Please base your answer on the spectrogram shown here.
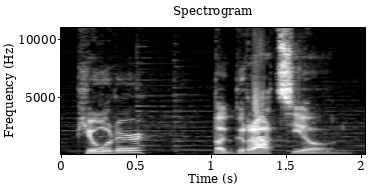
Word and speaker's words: Pyotr Bagration: there butchering ship names it's pronounced piotr by grazion pegrazione has four syllables i put a link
